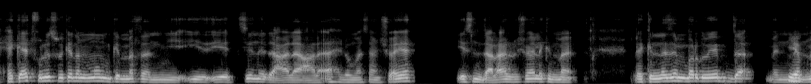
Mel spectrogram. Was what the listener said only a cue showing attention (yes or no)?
yes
